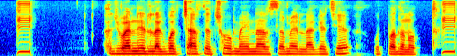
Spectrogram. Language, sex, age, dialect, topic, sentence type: Magahi, male, 25-30, Northeastern/Surjapuri, agriculture, statement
